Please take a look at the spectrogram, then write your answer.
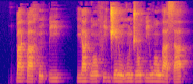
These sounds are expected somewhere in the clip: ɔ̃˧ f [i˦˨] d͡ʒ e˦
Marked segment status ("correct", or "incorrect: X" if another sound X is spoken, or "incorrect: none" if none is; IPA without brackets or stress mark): incorrect: i˦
